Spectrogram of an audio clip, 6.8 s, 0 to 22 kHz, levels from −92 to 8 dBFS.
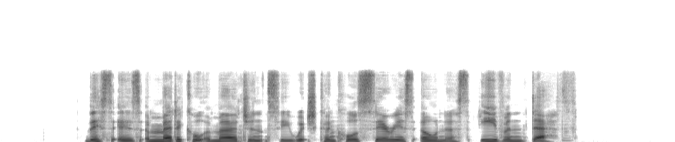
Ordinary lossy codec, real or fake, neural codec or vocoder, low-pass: none; fake; vocoder, 24 kHz, 100 mel bands, Vocos; 10.8 kHz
